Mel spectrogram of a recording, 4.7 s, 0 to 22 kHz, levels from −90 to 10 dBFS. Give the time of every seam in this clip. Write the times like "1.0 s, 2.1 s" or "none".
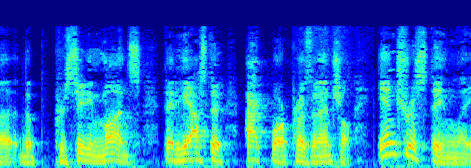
none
